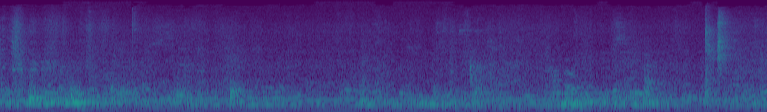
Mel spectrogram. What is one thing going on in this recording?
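A microphone rustles and knocks as it is clipped onto a jacket.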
